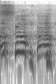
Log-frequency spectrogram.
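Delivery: very high burst of laughter. Real, not acted. Laughs at own story.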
